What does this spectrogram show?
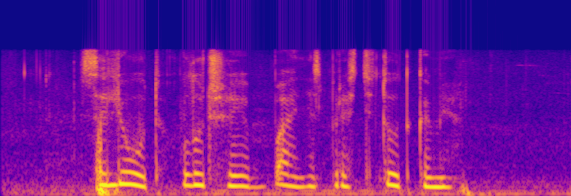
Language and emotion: Russian, neutral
